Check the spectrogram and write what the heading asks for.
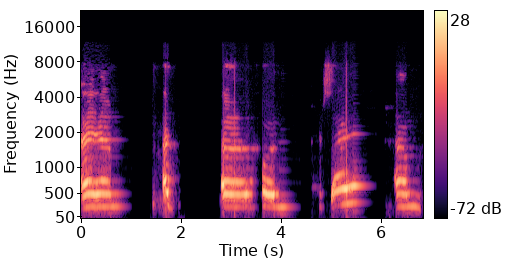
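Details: Real speech from an adult woman with cerebral palsy: dysarthria.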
